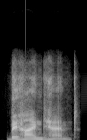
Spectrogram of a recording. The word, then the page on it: behindhand: Indian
